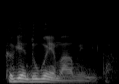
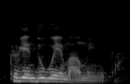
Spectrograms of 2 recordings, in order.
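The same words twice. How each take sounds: The two takes are said the same way.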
